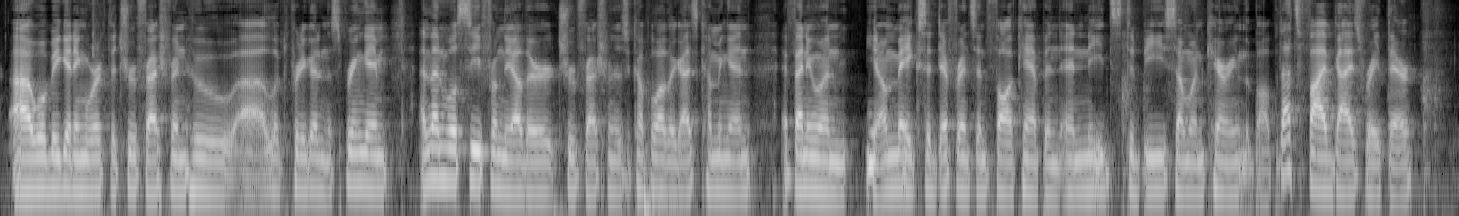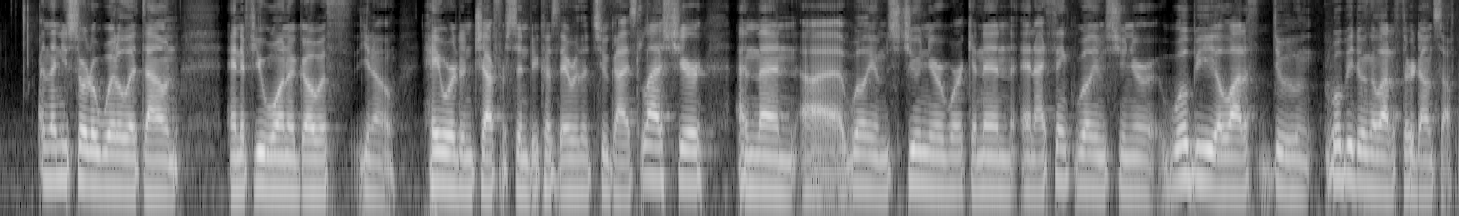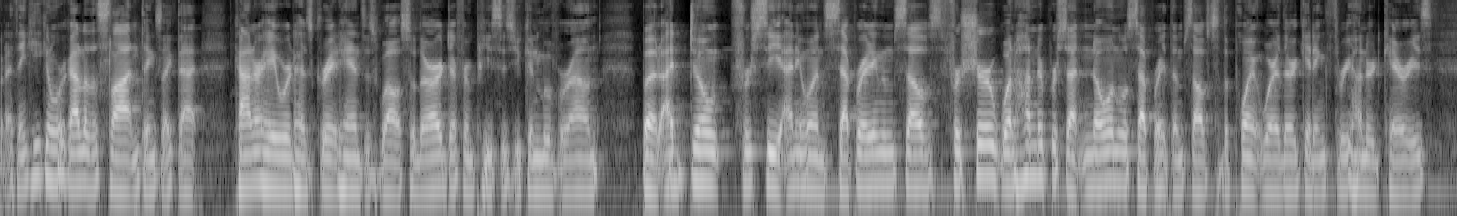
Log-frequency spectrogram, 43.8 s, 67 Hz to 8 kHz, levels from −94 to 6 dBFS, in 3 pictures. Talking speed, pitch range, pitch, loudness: 230 wpm, 120-135 Hz, 125 Hz, -20 LUFS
